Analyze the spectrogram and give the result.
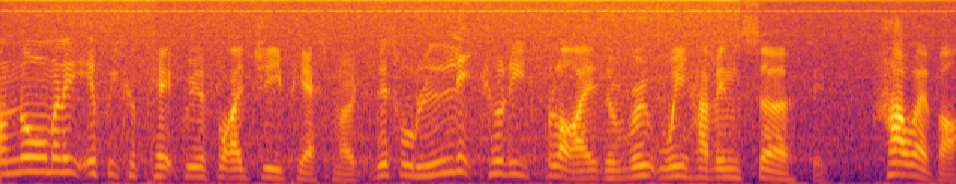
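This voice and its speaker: A man's voice: on the high side, noisy background. A young British man, a student pilot, narrating an explanatory vlog voice-over.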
